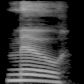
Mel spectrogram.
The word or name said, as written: moo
